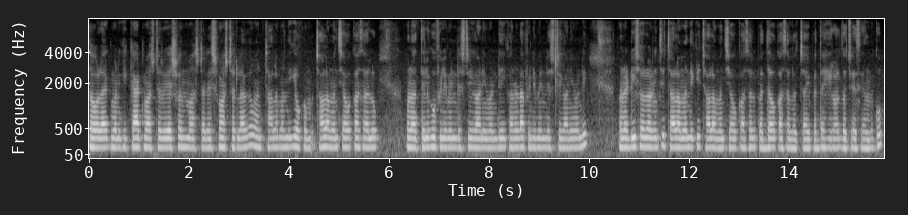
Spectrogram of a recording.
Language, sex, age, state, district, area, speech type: Telugu, male, 30-45, Andhra Pradesh, Chittoor, rural, spontaneous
